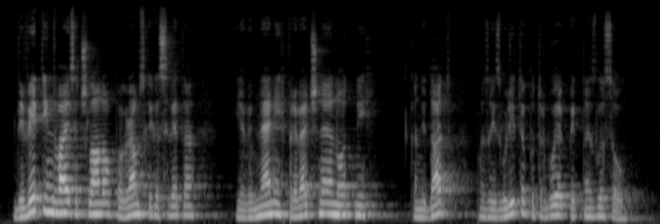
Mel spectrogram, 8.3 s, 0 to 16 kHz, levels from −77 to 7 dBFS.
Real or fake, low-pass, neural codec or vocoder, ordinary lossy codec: fake; 14.4 kHz; vocoder, 48 kHz, 128 mel bands, Vocos; none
